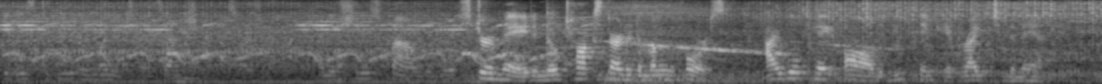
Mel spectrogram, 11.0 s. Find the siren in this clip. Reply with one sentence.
The siren can be heard from 0.0 to 8.8 s.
